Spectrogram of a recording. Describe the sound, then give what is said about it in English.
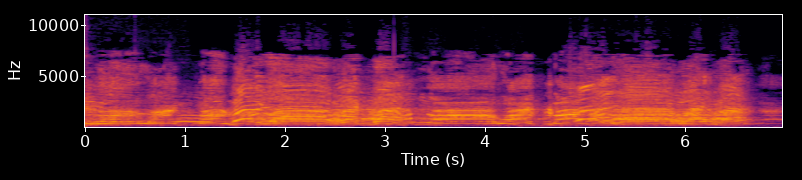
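A crowd, reportedly Muslim refugees on a train in Europe, chants "Allahu Akbar" (God is great) together loudly and continuously, rising and falling in rhythmic, sustained tones with brief dips between phrases, dense, overlapping shouting. “Those are reportedly Muslim refugees on a train in Europe chanting Allah Akbar or God is great.”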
